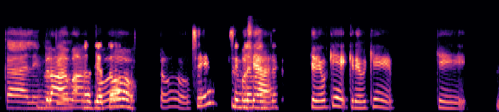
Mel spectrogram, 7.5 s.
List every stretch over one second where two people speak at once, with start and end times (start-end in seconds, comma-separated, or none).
0.5-1.9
